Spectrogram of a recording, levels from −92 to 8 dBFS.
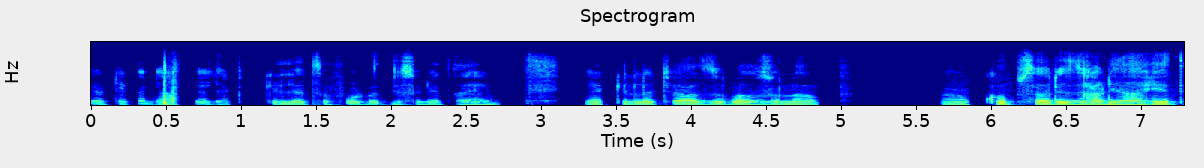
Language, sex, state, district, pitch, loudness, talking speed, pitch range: Marathi, male, Maharashtra, Dhule, 145 Hz, -43 LUFS, 140 wpm, 140-150 Hz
